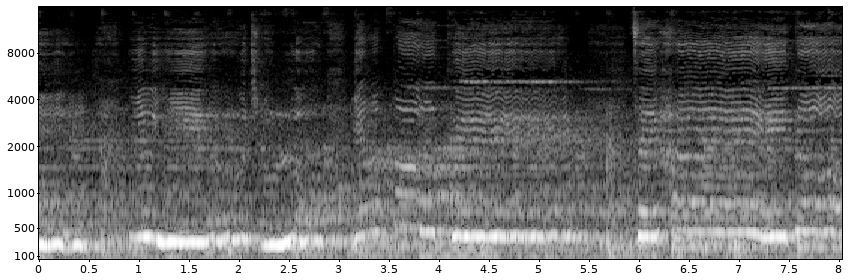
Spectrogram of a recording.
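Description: A woman singing a Chinese pop song into a handheld microphone over backing music, holding long, wavering notes.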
